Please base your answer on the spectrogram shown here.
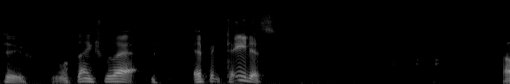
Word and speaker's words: Epictetus: I found out that Epic the word I can't say is pronounced Epictitus. Well, that's good to know. I read it myself being a North Carolinian.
